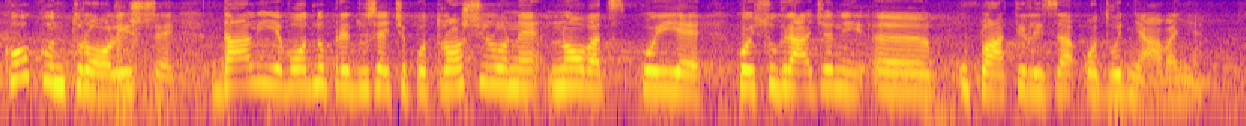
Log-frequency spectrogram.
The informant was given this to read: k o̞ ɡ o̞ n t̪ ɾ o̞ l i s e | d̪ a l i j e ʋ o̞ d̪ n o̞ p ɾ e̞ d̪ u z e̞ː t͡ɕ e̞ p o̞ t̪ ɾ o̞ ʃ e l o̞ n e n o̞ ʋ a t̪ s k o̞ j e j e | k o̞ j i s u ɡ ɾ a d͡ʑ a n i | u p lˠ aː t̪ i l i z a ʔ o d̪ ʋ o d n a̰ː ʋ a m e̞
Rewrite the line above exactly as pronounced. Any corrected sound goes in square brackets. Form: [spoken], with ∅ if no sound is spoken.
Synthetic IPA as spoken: k o̞ [k] o̞ n t̪ ɾ o̞ l i [ʃ] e | d̪ a l i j e ʋ o̞ d̪ n o̞ p ɾ e̞ d̪ u z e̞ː t͡ɕ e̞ p o̞ t̪ ɾ o̞ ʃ [i] l o̞ n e n o̞ ʋ a t̪ s k o̞ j [i] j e | k o̞ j i s u ɡ ɾ a d͡ʑ a n i | u p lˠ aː t̪ i l i z a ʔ o d̪ ʋ o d [ɲ] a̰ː ʋ a [ɲ] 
